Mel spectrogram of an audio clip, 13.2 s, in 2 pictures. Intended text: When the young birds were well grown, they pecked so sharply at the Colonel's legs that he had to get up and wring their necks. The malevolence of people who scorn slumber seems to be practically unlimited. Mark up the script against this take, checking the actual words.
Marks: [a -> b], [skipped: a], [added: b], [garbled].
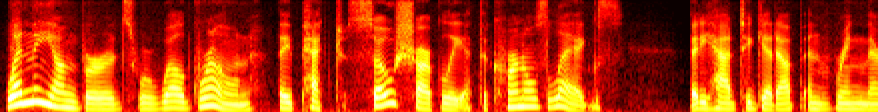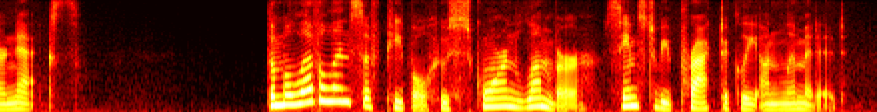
When the young birds were well grown, they pecked so sharply at the Colonel's legs that he had to get up and wring their necks. The malevolence of people who scorn [slumber -> lumber] seems to be practically unlimited.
